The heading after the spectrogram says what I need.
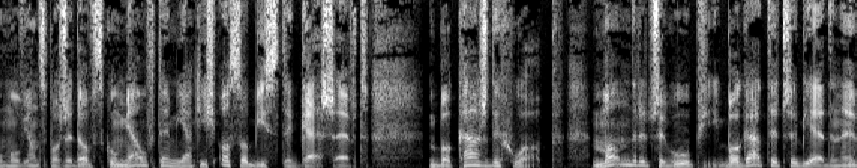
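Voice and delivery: usual speaking voice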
